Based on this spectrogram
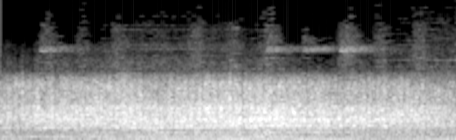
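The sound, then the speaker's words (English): The engine of Howard Hughes' propeller airplane drones steadily during his record-breaking flight through January skies to Newark, New Jersey: a loud, continuous roar with a rough, buzzing hum that stays constant throughout, with no voices. “Today, he had a plane to push to its outer limits.”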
